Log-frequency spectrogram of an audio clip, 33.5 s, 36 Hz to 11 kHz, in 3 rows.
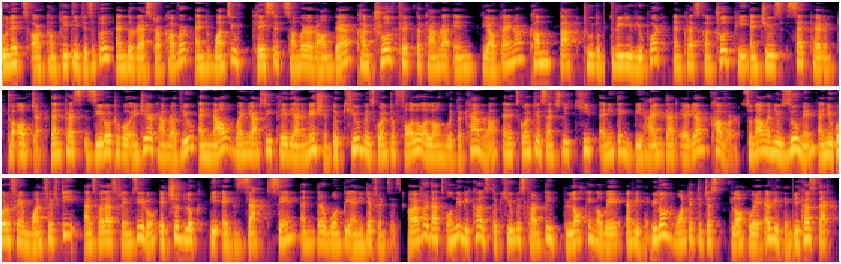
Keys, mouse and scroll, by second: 5.4 ctrl+click, 9.6 ctrl+p, 12.4 KP_0, 14.8 space, 17.0 click, 19.9 space, 20.7-21.9 ctrl+middle drag, 22.5 click, 24.1 click, 25.7 click, 27.8-28.5 ctrl+middle drag, 32.2 click.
